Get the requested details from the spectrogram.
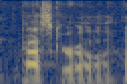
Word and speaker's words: Pascarella: Pascarella. – Okay, cool. I was like, is that a soft double L? Am I saying that right?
